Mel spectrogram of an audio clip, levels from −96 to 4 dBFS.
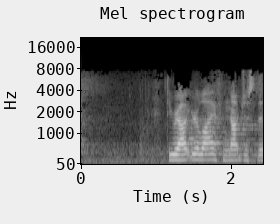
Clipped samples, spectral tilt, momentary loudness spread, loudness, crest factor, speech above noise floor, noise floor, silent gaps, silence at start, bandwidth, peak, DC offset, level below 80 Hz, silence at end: under 0.1%; -3.5 dB/octave; 13 LU; -23 LUFS; 22 dB; 28 dB; -50 dBFS; none; 0 s; 7.8 kHz; -4 dBFS; under 0.1%; -64 dBFS; 0 s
